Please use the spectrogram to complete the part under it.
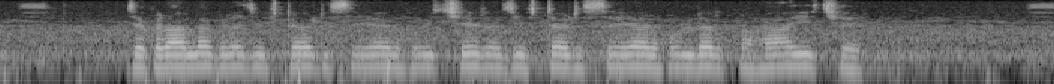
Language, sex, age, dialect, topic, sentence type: Maithili, female, 51-55, Bajjika, banking, statement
